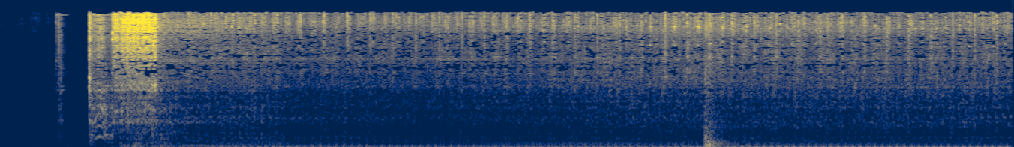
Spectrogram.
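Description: Carburetted Suzuki Cultus three-cylinder engine starting at once about a second in, then idling steadily, with a single thump about seven seconds in.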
